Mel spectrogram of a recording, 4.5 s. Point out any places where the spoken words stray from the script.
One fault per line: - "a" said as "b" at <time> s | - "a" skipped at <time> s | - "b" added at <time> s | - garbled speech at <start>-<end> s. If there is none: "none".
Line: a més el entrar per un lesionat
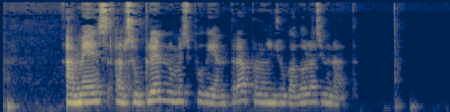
- "suplent només podia" added at 1.4 s
- "jugador" added at 2.8 s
